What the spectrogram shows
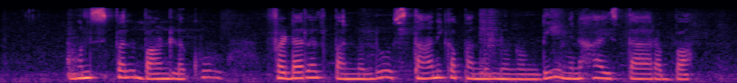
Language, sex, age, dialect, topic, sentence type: Telugu, female, 18-24, Southern, banking, statement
